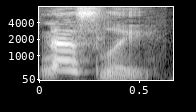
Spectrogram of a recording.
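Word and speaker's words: Nestlé: you even know that it's pronounced Nestle there's an accent but you cannot see but how I'll explain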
